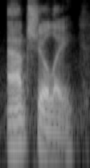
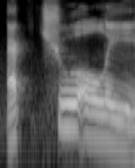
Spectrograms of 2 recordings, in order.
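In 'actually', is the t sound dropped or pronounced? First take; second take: dropped; pronounced. First: The syllables are linked and the t is dropped. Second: Each syllable is said separately with a clear t. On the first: The speaker calls it right. "앞에 취에서 트를 없애고 she만 남는 구조가 되어버립니다" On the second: The speaker calls it wrong. "actually 이렇게 지금 발음하면은 영어답지는 않습니다"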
